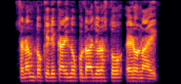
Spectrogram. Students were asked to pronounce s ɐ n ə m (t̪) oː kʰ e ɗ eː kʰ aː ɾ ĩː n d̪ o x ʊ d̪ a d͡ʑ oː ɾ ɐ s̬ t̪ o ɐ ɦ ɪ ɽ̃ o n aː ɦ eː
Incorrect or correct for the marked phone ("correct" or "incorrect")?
correct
